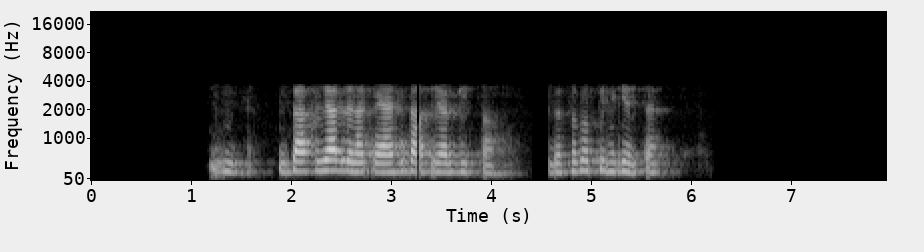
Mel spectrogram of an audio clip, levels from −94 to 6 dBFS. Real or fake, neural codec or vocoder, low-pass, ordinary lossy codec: fake; codec, 16 kHz, 4 kbps, FunCodec, trained on Chinese and English, 50 frames a second; 3.6 kHz; none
